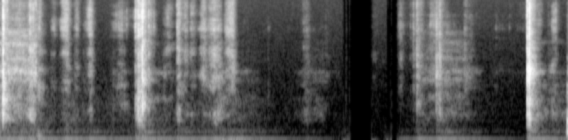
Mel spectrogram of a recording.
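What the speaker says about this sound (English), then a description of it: "but I decided I wanted to use my scissors instead." Scissors snip through thin sticks for a handmade stick-bundle candle holder, making several short, crisp cuts in quick bursts with quiet pauses between, close up and alone.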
